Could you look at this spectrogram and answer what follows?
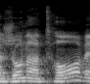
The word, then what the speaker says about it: Jonathan: Und zwar geht es da um äh, Jonathan oder Jonathan, wenn er jetzt äh, französisch ausgesprochen wird, Klaus. Jonathan Klaus. Mhm. C-L-A-U-S-S.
